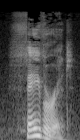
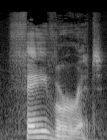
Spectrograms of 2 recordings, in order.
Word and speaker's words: favorite: page I can say favorite three syllables favorite my chin goes down three times or I can say favorite two syllables favorite my chin goes down twice that is an example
